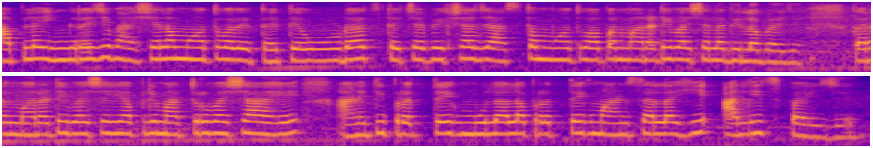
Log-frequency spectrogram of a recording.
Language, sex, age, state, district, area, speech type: Marathi, female, 18-30, Maharashtra, Sindhudurg, rural, spontaneous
